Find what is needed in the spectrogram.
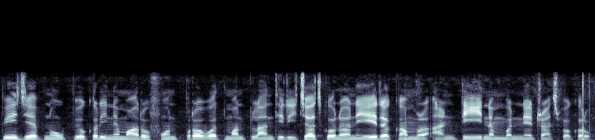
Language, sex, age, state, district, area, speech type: Gujarati, male, 18-30, Gujarat, Aravalli, urban, read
